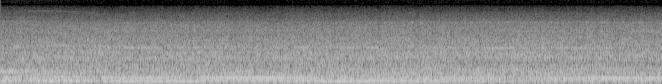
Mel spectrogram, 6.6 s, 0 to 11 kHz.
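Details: Low-hour (822 h) ex-US Army Cat D6R bulldozer diesel, bought inoperative, running after repair: steady, even drone with a smooth low hum, no knocks, misses or puffing; zero blow-by, engine healthy, though a couple of hydraulic leaks were found.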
